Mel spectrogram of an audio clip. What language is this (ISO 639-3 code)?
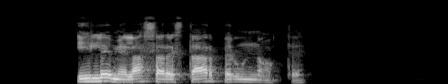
ina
